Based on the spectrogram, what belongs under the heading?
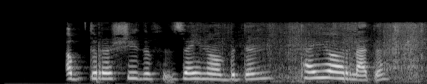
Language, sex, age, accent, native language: Uzbek, female, under 19, Navoiy, Uzbek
